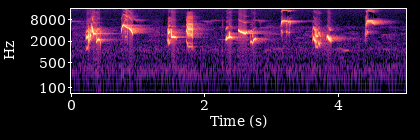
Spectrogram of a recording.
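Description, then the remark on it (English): A grey catbird sings a varied, jumbled run of short squeaky and mewing phrases, about nine bursts with brief pauses between, clear with no other sounds. “She is the parrotest of the woods”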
